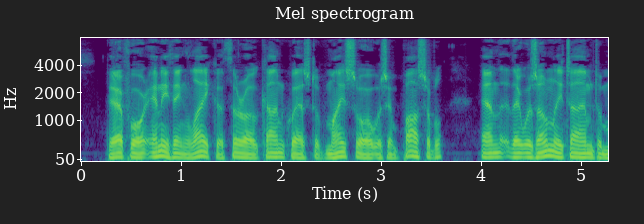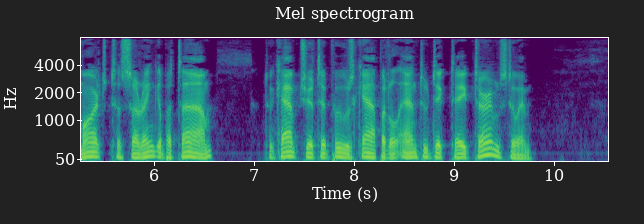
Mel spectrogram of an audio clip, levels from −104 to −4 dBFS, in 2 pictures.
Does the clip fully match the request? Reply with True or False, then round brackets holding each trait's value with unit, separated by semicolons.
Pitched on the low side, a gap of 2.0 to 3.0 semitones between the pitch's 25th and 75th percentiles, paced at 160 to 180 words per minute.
True (100 Hz; 2.7 semitones; 165 wpm)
